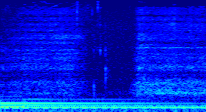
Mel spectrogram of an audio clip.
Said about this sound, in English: Let me just pace myself and breathe. You know, the key is all in your breathing.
